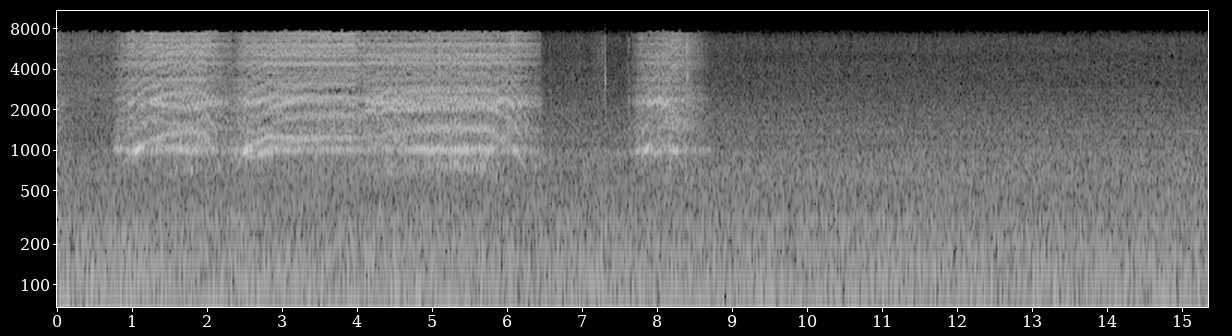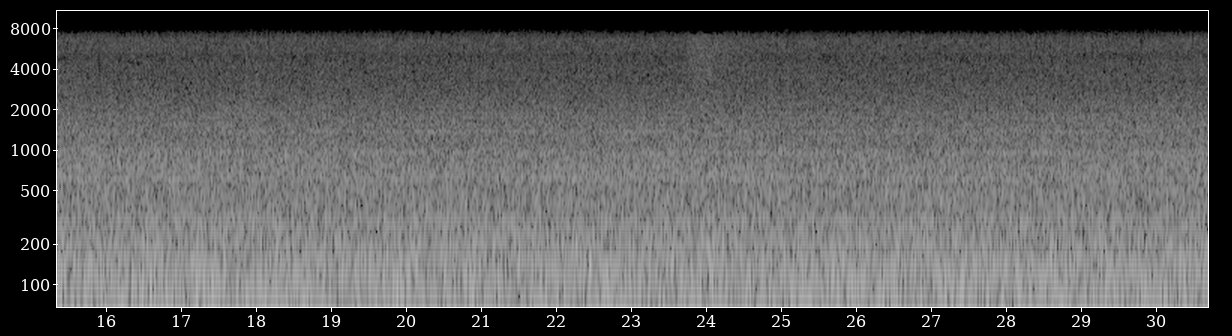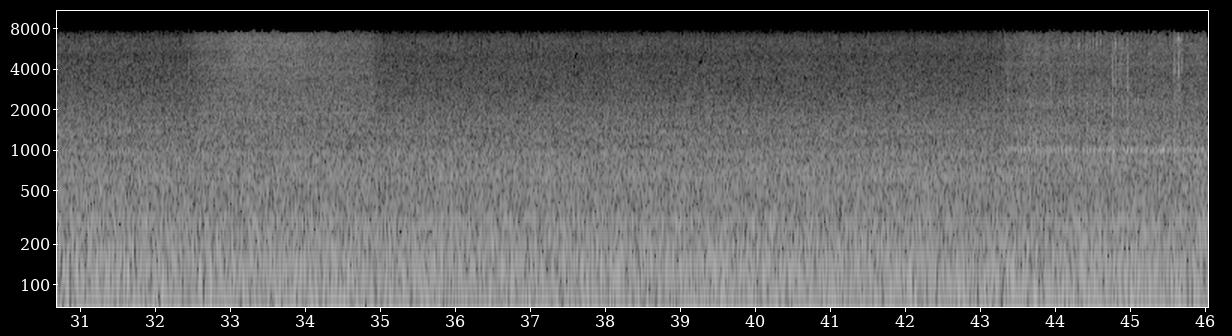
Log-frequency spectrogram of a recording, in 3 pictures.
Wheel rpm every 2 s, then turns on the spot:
80, 140, 150, 40, 10, 0, 0, 0, 0, 0, 0, 0, 0, 0, 0, 0, 0, 0, 0, 0, 0, 10, 20.
44-46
